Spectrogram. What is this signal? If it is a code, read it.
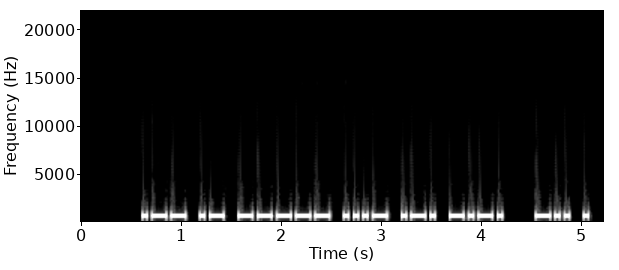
Morse code, heard as a keyed tone, about 25 wpm, 700 Hz. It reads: WA0VRC DE
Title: USA Callsign DE Callsign - 6 Characters - 25wpm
